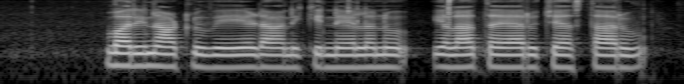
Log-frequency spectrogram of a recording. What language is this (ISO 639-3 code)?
tel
